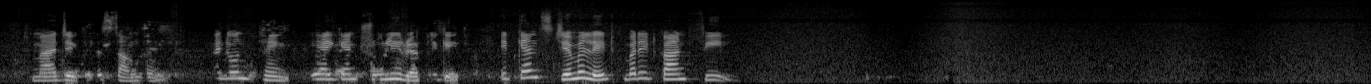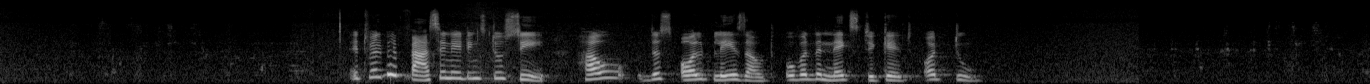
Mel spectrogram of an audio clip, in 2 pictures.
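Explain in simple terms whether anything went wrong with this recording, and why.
Several things went wrong, all tied to how the device handled sound from the other end of the call.

Other side's voice leaking through: a second voice can be heard under the speech from 0.16 to 5.18 s, fairly noticeable there, then faintly at 8.64 to 8.88 s, 14.75 to 14.86 s, 16.3 to 17.81 s, and from 25.69 s to the end. The likely cause is the talker's loudspeaker playing the far side into the microphone, with the echo canceller failing to remove all of it.

Speech suppressed in double talk: between 0.24 and 4.71 s, while that other voice is also present, the main speech dips sharply in loudness, adding up to about a second of weakened or broken-up speech. This is likely the echo canceller being unable to separate the local talker from the echo, and turning both down together.

Background gated by the echo canceller: from 25.13 to 25.33 s the room sound briefly drops for roughly 150 ms, a mild but audible dip, then comes back. 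The canceller clamped down on the microphone while the loudspeaker was active, taking the background with it, and released it a moment later.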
